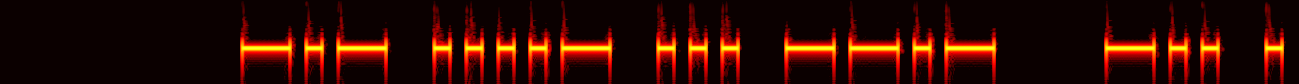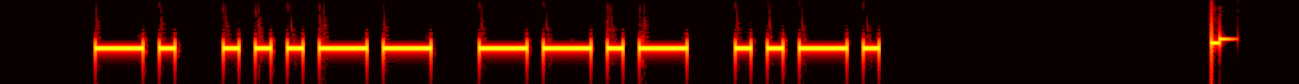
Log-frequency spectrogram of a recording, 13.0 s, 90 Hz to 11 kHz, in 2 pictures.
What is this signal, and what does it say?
Morse code, heard as a keyed tone, about 15 wpm, 700 Hz. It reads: K4SQ DE N3QF
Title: USA Callsign DE Callsign - 4 Characters - 15wpm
